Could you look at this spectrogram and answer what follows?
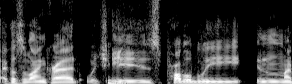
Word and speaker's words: Aincrad: And again, I want to get that pronunciation correct. It's Echoes of Aincrad? Aincrad.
